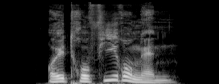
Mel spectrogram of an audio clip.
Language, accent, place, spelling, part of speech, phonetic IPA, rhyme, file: German, Germany, Berlin, Eutrophierungen, noun, [ɔɪ̯tʁoˈfiːʁʊŋən], -iːʁʊŋən, De-Eutrophierungen.ogg
- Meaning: plural of Eutrophierung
